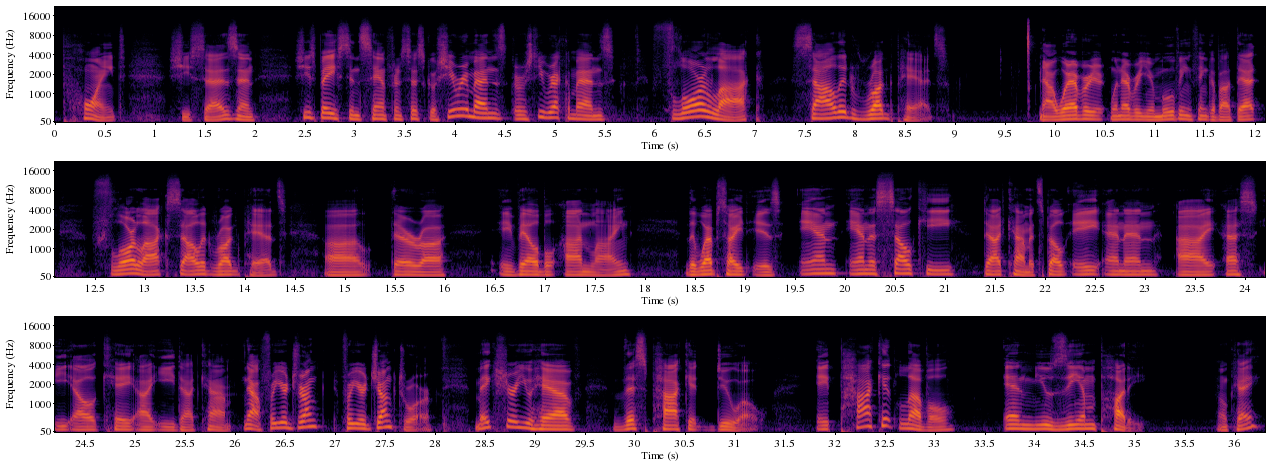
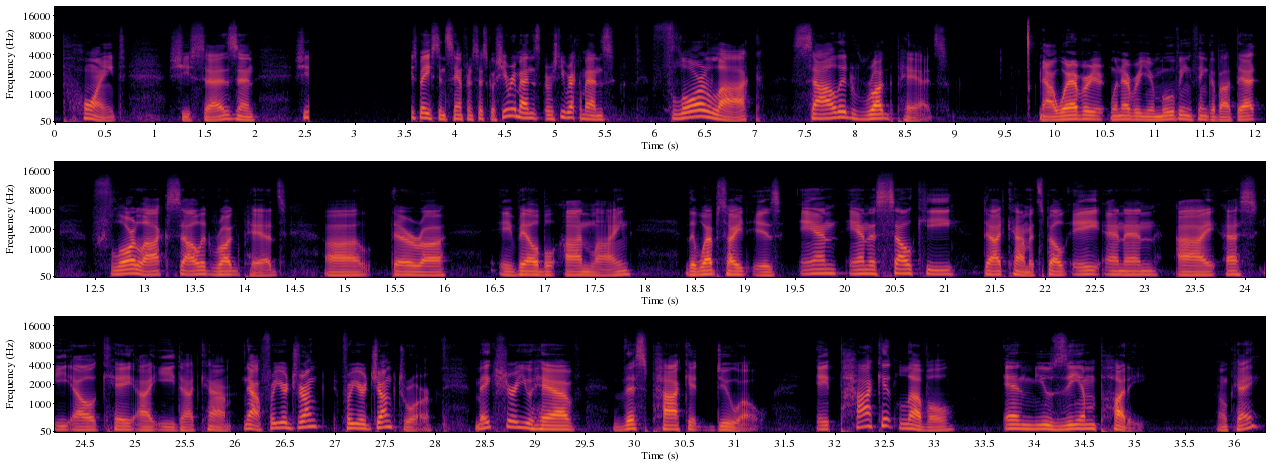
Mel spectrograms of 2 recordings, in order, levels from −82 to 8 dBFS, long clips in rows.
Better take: first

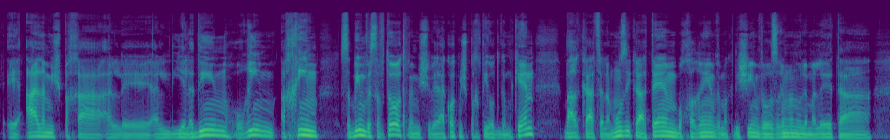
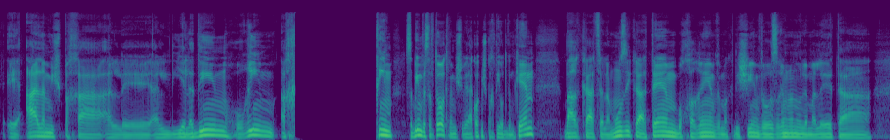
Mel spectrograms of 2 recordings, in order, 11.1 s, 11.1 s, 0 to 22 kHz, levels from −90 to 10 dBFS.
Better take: first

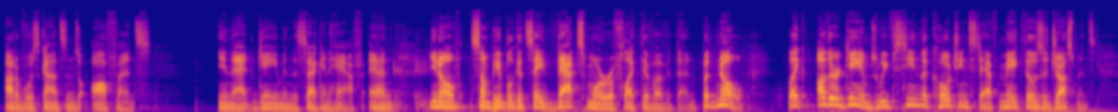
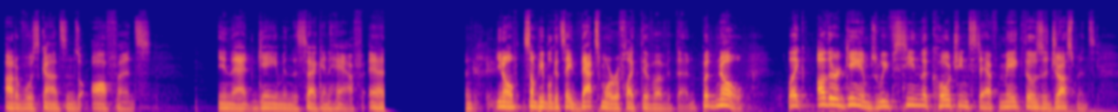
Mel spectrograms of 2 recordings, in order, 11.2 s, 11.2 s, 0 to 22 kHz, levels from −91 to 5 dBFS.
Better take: first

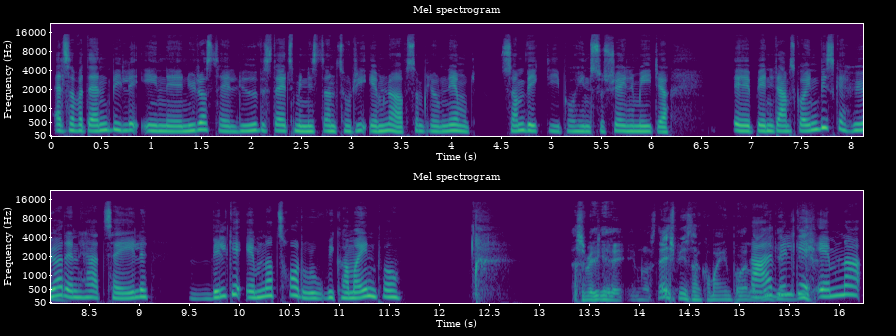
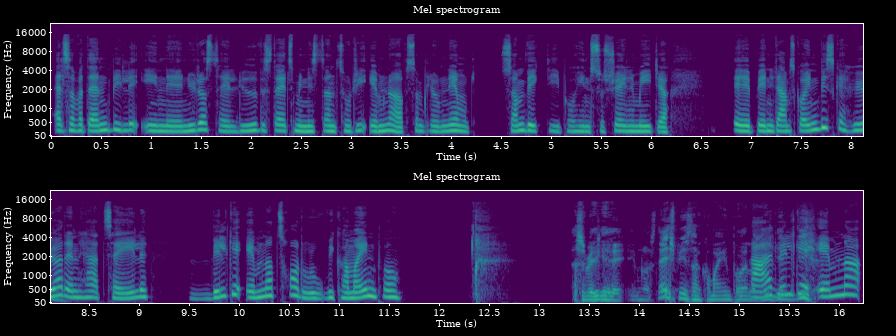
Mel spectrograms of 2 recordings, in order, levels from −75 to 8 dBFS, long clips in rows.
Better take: neither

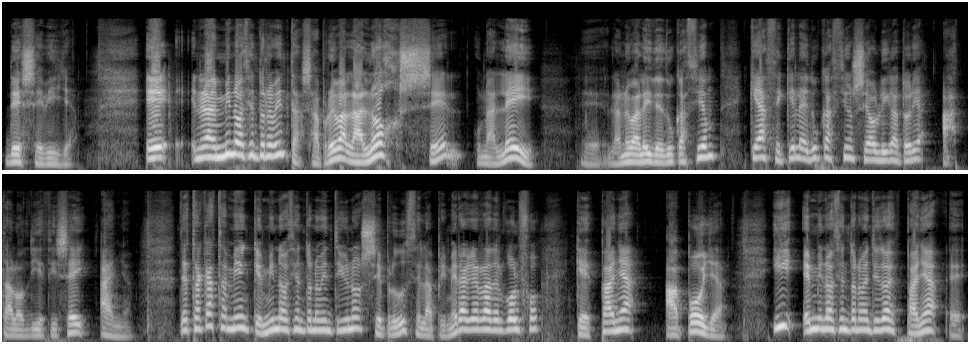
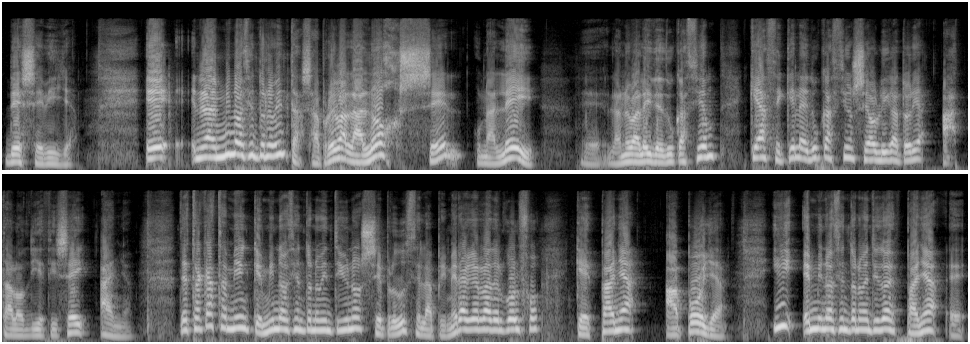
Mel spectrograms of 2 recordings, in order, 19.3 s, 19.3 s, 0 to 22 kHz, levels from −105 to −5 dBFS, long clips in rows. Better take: first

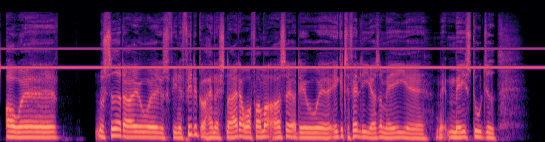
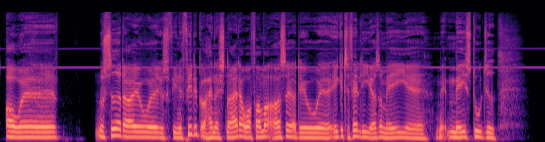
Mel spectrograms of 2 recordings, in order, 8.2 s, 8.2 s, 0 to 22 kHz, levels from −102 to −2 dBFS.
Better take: second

